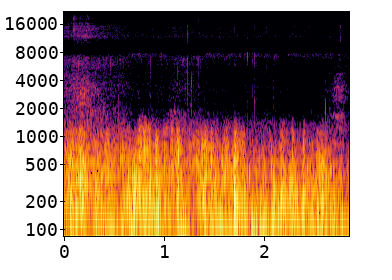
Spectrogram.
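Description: Distant thunder from a storm rolling in on the slopes of Pico de Orizaba, a continuous low rumble that swells and fades unevenly throughout, muffled and deep with no voices.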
